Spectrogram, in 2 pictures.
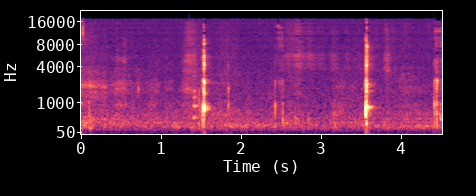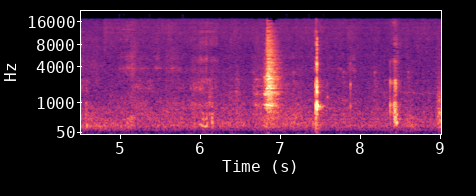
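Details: Smiling infant girl: about six sharp, brief hiccup clicks at irregular intervals over nine seconds in a quiet room; hiccups.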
